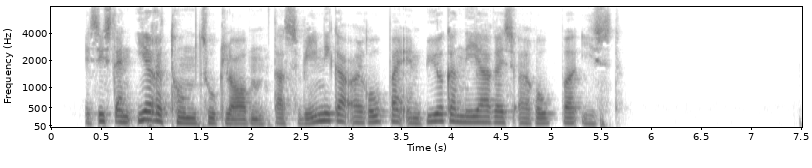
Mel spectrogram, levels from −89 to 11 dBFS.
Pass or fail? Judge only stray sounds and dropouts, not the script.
pass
